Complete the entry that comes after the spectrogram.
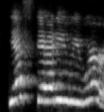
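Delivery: put-on high, sweet child answering Daddy; high little-girl reply to her dad. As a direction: play yourself as a small girl. Child self voiced in story.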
